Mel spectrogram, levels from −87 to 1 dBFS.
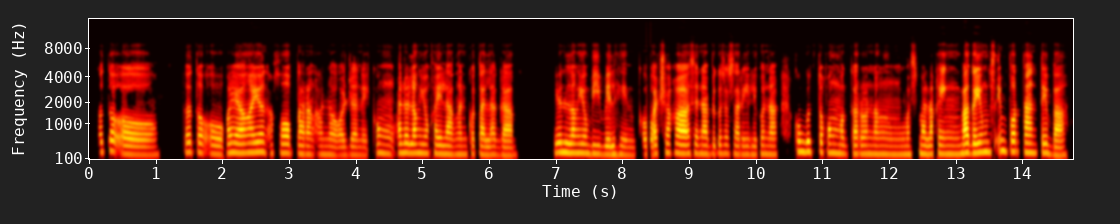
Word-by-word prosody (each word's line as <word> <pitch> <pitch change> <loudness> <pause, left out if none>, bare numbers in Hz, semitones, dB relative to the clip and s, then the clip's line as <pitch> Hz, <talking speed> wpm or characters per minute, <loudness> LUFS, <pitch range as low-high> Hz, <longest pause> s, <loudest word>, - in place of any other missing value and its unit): Totoo, 170 -8 0 0.4
totoo. 200 -4 -2
Kaya 200 0 +3
ngayon 220 +1 +4
ako 200 0 0
parang 180 -1 0
ano 170 -2 -5
ako - - -2
diyan, 165 -1 -4
eh, - - -28
kung 200 +1 -6 0.2
ano 205 +3 0
lang 200 0 +2
yung 195 -1 -5
kailangan 175 -2 -1
ko 175 - -5
talaga, 165 -2 0 0.6
yun 210 0 -1
lang 200 0 +2
yung 195 -1 -2
bibilhin 175 -2 -3
ko 170 0 -5
at 180 - +4
saka 195 -2 +6
sinabi 185 -2 -1
ko 185 - -5
sa 190 - -7
sarili 175 -1 -4
ko 185 +2 -7
na 175 -1 -1 0.2
kung 230 0 -3
gusto 225 -1 -1
kong 200 -2 -3
magkaroon 185 0 -2
ng 175 -1 -6
mas 175 -1 -5
malaking 180 0 0
bagay, 200 0 +10
yung 220 +1 -2
mas - - -5
importante 220 -4 +2
ba, 160 -2 +2
185 Hz, 170 wpm, -27 LUFS, 175-205 Hz, 0.6 s, bagay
